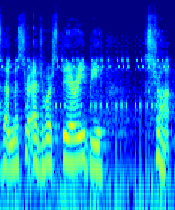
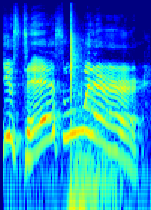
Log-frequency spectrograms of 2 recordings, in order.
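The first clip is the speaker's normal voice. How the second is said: much higher, slow, drawn-out loud call; dramatic call; 12 semitones higher, 5 dB louder, much slower than usual. Acted. Announcing the missing prosecutor's entrance, drawn out and loud. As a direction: ring it out across the courtroom.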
